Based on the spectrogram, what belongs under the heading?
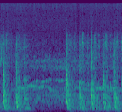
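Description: A series of nine sharp knocks, the sacred nine-knock signal of Oompa Papa, rapped in an uneven pattern: a couple of quick raps, a short pause, then a faster run of knocks, fairly loud with no talking.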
